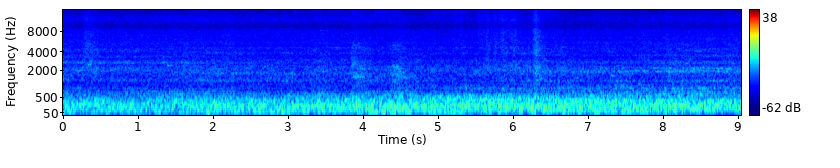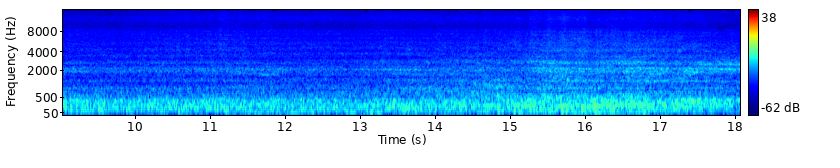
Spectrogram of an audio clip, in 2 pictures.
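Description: Freight train of container flat wagons rolling past: a steady rumble of steel wheels on the rails, with a few short high-pitched squeaks about four and six seconds in.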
